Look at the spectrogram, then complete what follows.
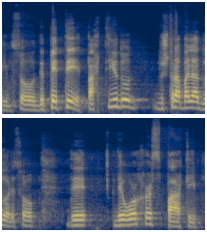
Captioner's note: speaking in a foreign language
